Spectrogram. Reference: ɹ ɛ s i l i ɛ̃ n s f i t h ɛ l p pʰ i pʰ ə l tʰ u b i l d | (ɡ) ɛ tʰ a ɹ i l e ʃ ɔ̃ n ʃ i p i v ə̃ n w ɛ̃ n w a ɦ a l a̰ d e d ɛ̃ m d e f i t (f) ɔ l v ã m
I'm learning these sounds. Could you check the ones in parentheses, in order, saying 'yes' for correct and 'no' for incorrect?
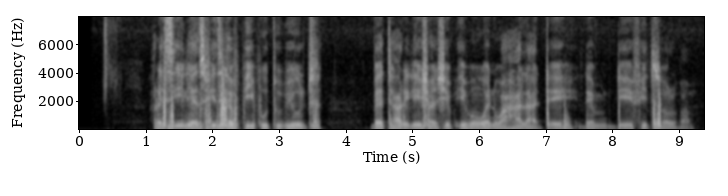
no, no

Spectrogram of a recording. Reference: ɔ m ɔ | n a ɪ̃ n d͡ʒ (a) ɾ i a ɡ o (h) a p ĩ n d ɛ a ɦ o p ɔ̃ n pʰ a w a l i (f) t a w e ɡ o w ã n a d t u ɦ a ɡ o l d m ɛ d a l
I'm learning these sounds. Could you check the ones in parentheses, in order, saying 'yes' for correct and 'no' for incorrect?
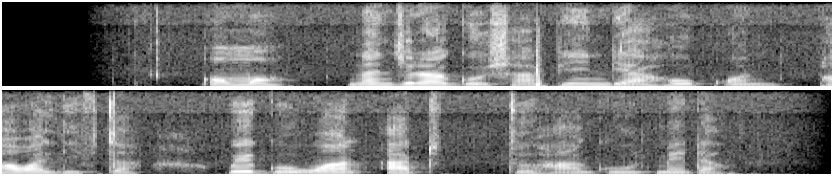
no, no, yes

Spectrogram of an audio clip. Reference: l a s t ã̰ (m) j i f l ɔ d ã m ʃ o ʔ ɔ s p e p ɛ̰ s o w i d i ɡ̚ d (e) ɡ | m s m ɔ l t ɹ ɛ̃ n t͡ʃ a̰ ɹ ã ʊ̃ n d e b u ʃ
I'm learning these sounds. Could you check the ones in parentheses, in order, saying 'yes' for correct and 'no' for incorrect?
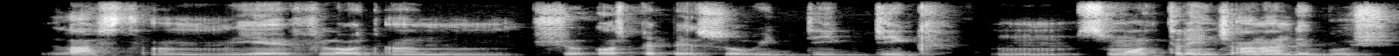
yes, no

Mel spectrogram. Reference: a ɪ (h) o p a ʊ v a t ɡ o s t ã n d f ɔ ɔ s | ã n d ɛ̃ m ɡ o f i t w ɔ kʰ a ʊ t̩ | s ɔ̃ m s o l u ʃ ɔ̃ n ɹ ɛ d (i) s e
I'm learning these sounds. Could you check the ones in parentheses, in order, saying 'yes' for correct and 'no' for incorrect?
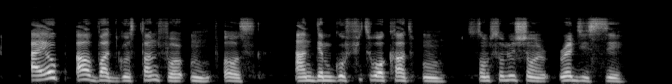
yes, yes

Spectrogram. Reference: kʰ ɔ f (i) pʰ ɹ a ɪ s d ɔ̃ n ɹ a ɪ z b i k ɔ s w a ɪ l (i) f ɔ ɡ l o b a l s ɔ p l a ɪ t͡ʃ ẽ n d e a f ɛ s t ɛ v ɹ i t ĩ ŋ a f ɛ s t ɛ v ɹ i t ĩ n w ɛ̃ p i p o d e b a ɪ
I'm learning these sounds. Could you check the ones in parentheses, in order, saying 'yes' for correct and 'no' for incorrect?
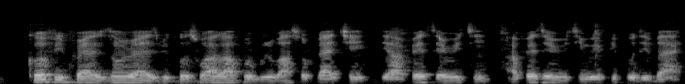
yes, no

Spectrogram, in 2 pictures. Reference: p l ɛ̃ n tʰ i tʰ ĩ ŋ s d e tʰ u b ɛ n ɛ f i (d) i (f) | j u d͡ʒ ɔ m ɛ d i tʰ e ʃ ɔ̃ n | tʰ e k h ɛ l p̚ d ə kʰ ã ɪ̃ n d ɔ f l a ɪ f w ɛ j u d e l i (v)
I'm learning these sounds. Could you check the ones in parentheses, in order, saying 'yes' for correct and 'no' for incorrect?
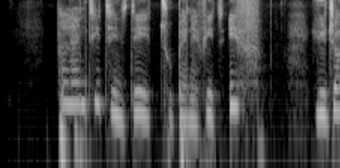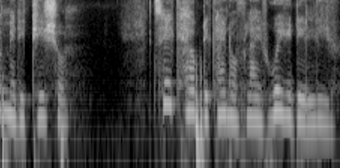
no, yes, yes

